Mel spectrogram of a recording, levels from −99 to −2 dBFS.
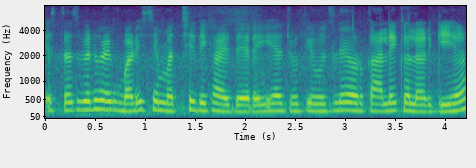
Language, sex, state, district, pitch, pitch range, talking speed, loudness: Hindi, female, Bihar, Bhagalpur, 200 Hz, 195-215 Hz, 270 wpm, -20 LUFS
